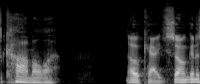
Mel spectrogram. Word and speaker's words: Kamala: pronounce it ca Harris so initially they were pronouncing it like Kamala the unon giant type thing when she first came on the scenes but it's Kamala okay so I'm going to say Kamala anyway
